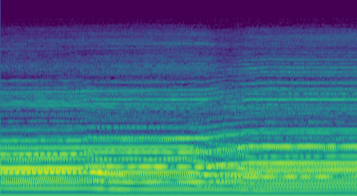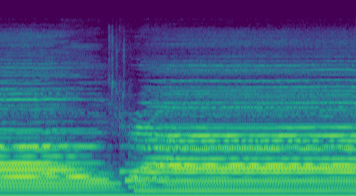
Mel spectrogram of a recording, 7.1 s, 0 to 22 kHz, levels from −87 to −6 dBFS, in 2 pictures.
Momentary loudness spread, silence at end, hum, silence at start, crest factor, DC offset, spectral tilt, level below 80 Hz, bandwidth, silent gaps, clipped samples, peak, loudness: 6 LU; 0 s; none; 0 s; 14 dB; 2%; -6.5 dB/octave; -62 dBFS; 12.5 kHz; none; under 0.1%; -6 dBFS; -19 LUFS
